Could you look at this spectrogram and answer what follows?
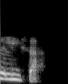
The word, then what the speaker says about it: Eliza: My name is pronounced Eliza.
